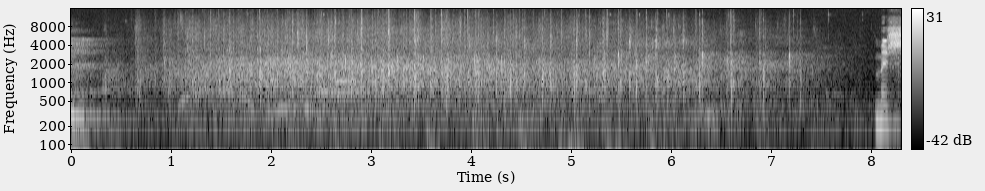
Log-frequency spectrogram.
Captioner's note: applause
